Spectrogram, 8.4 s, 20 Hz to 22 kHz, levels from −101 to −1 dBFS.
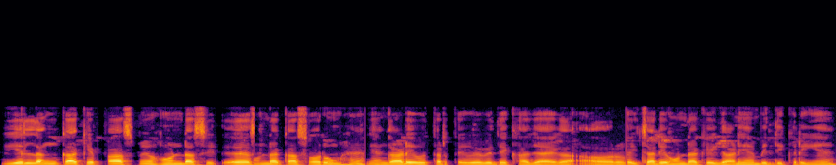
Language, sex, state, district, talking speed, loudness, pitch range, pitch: Hindi, male, Uttar Pradesh, Ghazipur, 200 wpm, -19 LUFS, 100-115 Hz, 105 Hz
